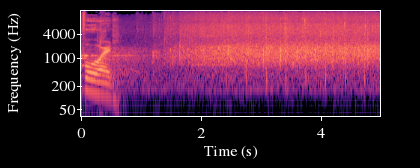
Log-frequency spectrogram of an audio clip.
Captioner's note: audience applauding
